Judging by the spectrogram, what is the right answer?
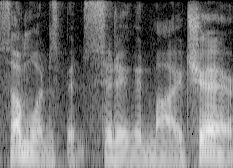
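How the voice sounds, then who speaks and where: Raspy and rumbling, a man's put-on character voice moves at a fairly slow pace with a very deep, low pitch and lively intonation. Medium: read story.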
